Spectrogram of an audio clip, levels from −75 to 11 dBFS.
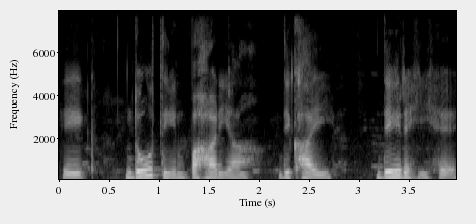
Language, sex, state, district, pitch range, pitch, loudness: Hindi, female, Himachal Pradesh, Shimla, 185-220 Hz, 200 Hz, -18 LUFS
